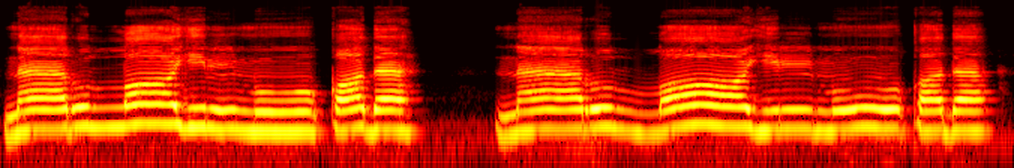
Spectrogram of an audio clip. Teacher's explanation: جب اس سے پہلے والے حرف پر زبر یا پیش ہو تو لفظ اللہ کو آپ نے موٹا کر کے پر کر کے پڑھنا ہوتا ہے، اور اگر لفظ اللہ سے پہلے حرف پر زیر ہو تو پھر ہم نے اس لفظ کو باریک پڑھنا ہوتا ہے.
